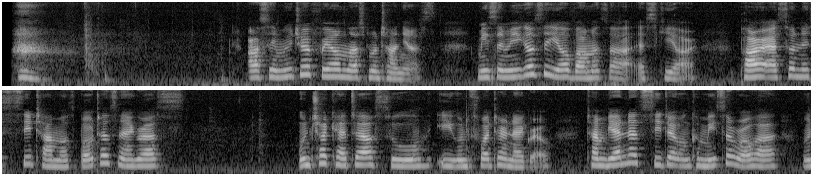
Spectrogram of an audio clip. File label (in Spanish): spanish oral component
